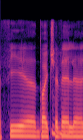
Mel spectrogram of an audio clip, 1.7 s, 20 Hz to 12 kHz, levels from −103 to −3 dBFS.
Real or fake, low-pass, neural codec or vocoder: real; 7.2 kHz; none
